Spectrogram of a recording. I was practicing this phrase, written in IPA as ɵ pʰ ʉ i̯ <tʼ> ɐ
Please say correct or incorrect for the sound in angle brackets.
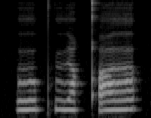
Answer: incorrect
